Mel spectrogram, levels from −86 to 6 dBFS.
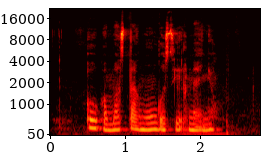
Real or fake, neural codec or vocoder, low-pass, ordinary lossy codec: fake; vocoder, 44.1 kHz, 128 mel bands every 512 samples, BigVGAN v2; none; none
